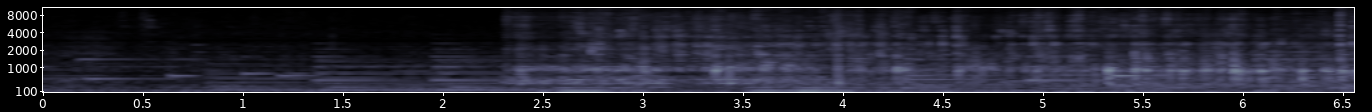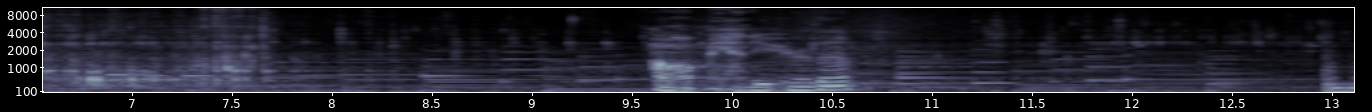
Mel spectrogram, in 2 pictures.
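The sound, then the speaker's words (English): Hot water pours steadily over Hemisphere coffee grounds to bloom them for several seconds, a continuous splashing trickle, then a brief burst of louder sloshing; a voice speaks briefly near the start. “We're going to just quickly bloom it.”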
